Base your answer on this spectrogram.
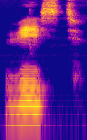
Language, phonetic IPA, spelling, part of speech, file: Russian, [vʲesʲtʲ], весть, noun / verb, Ru-весть.ogg
- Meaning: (noun) 1. news, piece of news, message; tidings 2. news (presentation of news, e.g. on television); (verb) knows: only used in expressions, often with бог (box)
